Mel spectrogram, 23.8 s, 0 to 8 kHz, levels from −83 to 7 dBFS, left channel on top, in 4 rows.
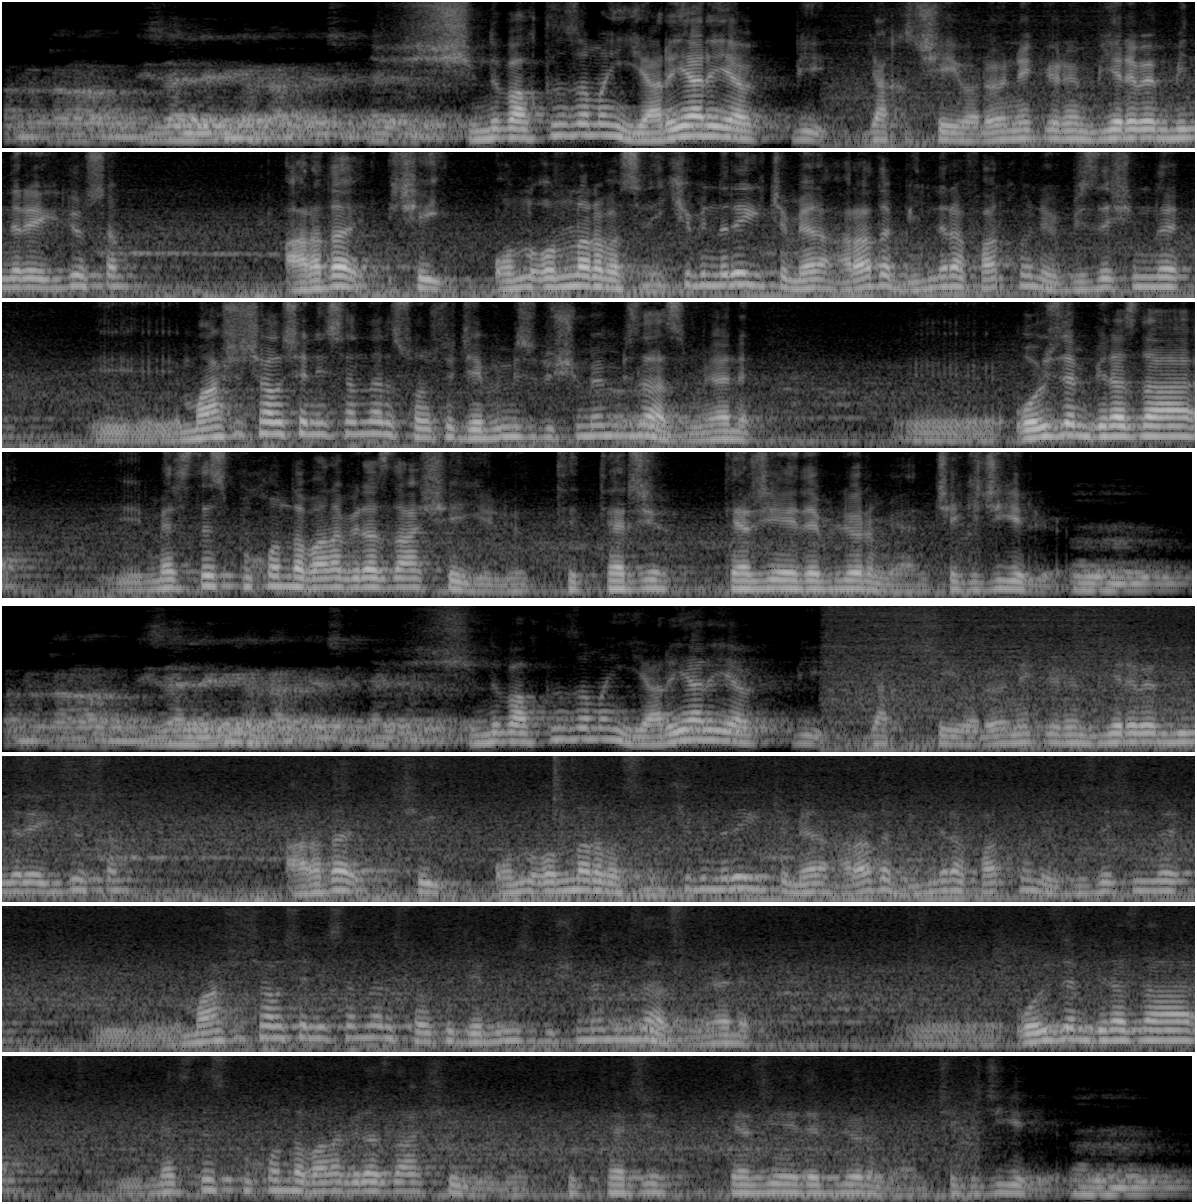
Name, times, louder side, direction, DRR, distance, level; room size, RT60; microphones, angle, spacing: voice 1, 0.0-2.2 14.9-15.2 23.2-23.7, left 1 dB, 10° left, 6.6 m, -31 dB
voice 2, 2.0-6.6 7.4-11.9 12.3-15.7 16.4-18.0 18.4-23.2, left 4 dB, 60° left, 0.5 m, -27 dB
sound 1, 4.1-22.8, right 2 dB, 60° right, 1.4 m, -43 dB
16.5 x 14.0 x 5.8 m
head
